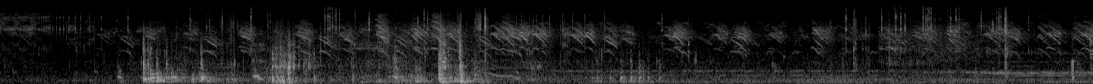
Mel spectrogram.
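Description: Birds chirping in a dense chorus of quick, high, downward-sliding calls, with a few louder, lower calls in the first half.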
